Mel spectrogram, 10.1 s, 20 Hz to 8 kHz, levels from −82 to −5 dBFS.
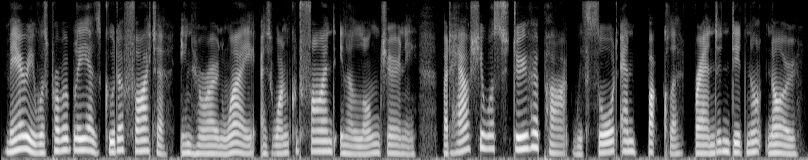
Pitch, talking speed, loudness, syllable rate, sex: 175 Hz, 210 wpm, -17 LUFS, 4.6 syllables/s, female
